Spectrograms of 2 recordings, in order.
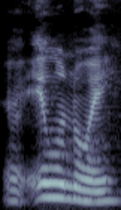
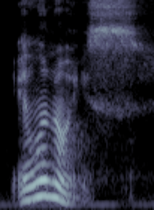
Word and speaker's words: Illinois: LOL I'm in Illinois Illinois because you don't pronounce the S and to me I pronounce the yes even though that you guys some people do on some people do Illinois Illinois and guys Illinois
